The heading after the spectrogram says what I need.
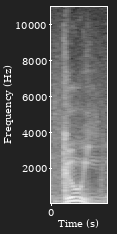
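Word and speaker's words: Guy: She and Gooey are the only family I've got. Who's Gooey? The lad. Funny nickname. It's not a nickname. That's what he's called. Well, that's his real name, Gooey.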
